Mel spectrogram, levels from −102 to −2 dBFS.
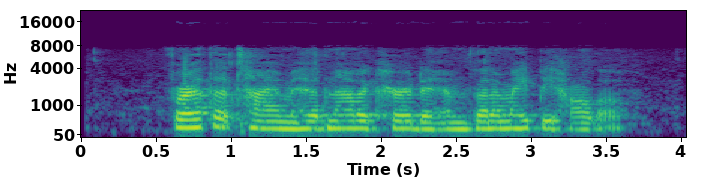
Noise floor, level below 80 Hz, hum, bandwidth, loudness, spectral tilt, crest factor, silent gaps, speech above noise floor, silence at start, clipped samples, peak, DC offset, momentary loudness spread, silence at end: -61 dBFS; -62 dBFS; none; 7.8 kHz; -19 LUFS; -7 dB/octave; 20 dB; none; 42 dB; 0.6 s; under 0.1%; -2 dBFS; under 0.1%; 12 LU; 0.45 s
